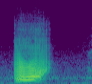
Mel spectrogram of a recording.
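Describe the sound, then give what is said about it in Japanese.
A single short fart after a carb-free lunch: a loud, buzzy, tonal blast lasting about a third of a second, ending abruptly into near silence. “なんか可愛くないおならですいません臭いです。”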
